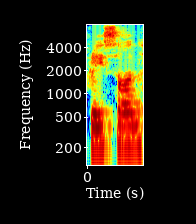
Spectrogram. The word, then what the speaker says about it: Reisaan: So, where it can be found, my website is Reisaan Health. Ray, it rhymes with sunrise, sun rays, but it's spelled REI, Reisaan, SAAN.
